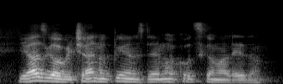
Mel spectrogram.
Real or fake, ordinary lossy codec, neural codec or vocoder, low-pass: fake; none; codec, 16 kHz, about 1 kbps, DyCAST, with the encoder's durations; 7.2 kHz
